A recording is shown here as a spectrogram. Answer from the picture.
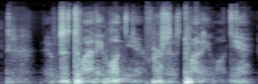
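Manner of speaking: soft secretive whisper. Pretend. Owning up to listeners behind producer's back, whispering. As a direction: confide it to listeners in a hush. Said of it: "Just keep whispering".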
